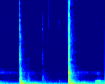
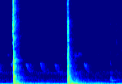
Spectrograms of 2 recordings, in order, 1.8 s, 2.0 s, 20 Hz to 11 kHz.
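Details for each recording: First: Club Car golf cart solenoid tested with voltmeter from terminal to battery while pressing pedal: two sharp clicks, no motor following and no or irregular voltage; faulty solenoid with scored contacts, needs replacing. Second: 1985 Club Car golf cart, newly fitted speed-control solenoid replacing a scored one, wired to a voltmeter: crisp identical clicks about once a second with consistent voltage on every click. The solenoid is switching cleanly.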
